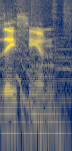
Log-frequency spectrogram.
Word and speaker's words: Zacian: gonna say, I'm pretty sure it's Zacian. But they're both yeah. Z's. They are both A. Z's. They're actually spelt with X's.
